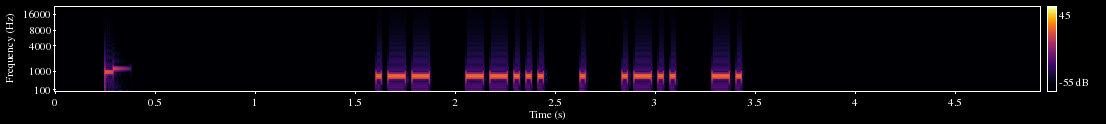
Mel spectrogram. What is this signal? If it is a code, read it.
Morse code, heard as a keyed tone, about 40 wpm, spaced as for 29 wpm, 700 Hz. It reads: W7ELN
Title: USA Call Signs - 5 Characters - 2x Character Spacing - 40wpm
